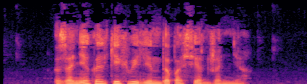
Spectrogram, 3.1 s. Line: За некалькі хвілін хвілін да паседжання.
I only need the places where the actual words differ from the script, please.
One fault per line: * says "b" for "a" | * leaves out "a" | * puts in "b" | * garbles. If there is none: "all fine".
* leaves out "хвілін"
